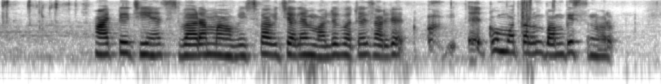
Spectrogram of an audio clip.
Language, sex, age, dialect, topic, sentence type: Telugu, female, 18-24, Central/Coastal, banking, statement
